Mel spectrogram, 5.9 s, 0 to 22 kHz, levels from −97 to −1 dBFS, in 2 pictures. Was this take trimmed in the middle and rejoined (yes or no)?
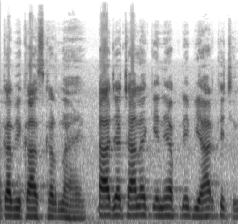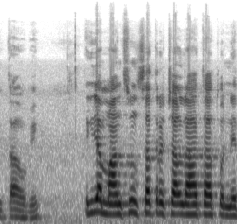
yes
